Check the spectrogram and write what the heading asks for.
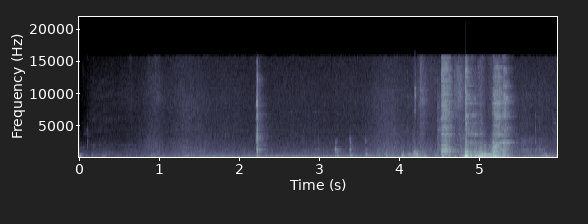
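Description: Handling and movement noise as a seated man swivels his office chair toward a microscope and reaches for it: one sharp click about two seconds in, a few small ticks, then rustling and shuffling at about four to five seconds, over a faint steady hum.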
